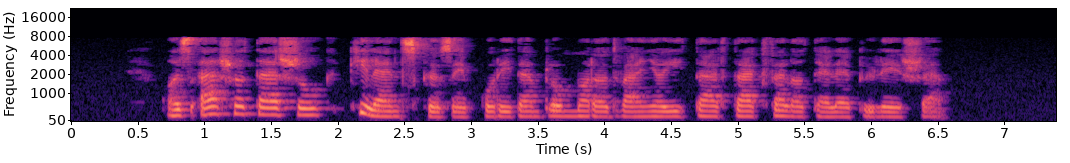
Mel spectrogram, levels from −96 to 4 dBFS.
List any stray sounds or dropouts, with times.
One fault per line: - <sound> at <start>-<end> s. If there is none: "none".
none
